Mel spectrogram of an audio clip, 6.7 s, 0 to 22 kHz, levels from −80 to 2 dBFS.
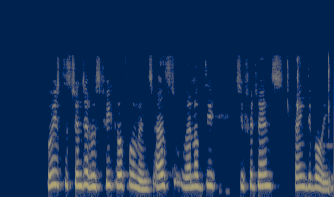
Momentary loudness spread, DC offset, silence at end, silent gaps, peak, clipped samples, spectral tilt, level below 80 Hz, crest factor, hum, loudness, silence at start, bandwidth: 9 LU; under 0.1%; 0 s; 4.65-4.72 s; -14 dBFS; under 0.1%; -6.5 dB/octave; -72 dBFS; 14 dB; none; -28 LUFS; 0.95 s; 7.2 kHz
